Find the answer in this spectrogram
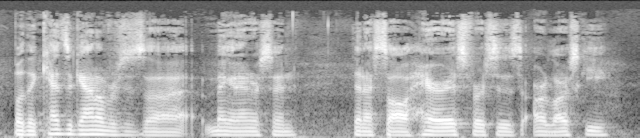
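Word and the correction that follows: Arlovski: No. How you say it? – Arlowski. – God damn. Arlowski. – There's an L in there. Just think about that. Arlowski.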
